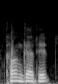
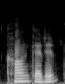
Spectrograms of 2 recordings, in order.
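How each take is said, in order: Both takes have the same delivery.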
